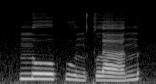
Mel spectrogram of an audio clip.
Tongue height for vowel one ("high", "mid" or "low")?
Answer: mid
